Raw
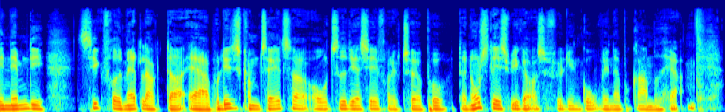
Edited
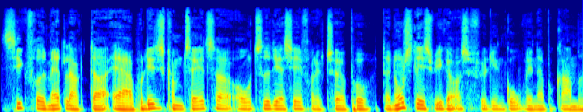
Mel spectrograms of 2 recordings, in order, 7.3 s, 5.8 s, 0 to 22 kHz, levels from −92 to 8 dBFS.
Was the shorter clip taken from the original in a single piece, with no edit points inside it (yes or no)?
yes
